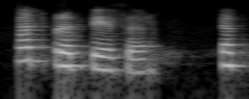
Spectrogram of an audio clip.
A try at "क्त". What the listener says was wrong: वो कत नहीं होना है मैडम, उनको त बोलिए, त। कत्र बोलने से क पूरा होता है, त हलंत हो जाता है।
